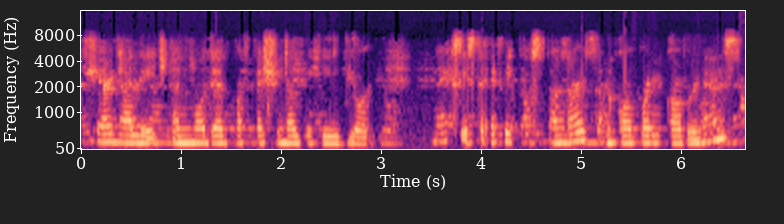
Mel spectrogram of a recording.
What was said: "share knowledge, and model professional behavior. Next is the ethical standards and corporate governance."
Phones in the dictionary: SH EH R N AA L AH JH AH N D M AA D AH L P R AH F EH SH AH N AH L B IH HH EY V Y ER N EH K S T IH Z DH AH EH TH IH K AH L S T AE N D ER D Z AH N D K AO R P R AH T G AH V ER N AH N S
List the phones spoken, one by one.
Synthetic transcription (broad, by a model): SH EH R N AA L AH JH AH N D M AA D AH L P R AH F EH SH AH N AH L B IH HH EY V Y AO N EH K S T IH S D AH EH F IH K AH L S T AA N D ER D S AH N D K AO R P R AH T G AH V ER N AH N S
